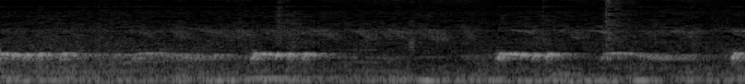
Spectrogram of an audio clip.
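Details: Local zebra dove with a rare rhythm, giving a lure song. Rolling coo phrases about a second long alternate with short pauses, recorded softly over a hissy background with a low hum.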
